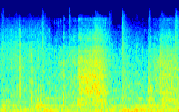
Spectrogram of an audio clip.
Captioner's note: wind wooshing; shovel scraping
